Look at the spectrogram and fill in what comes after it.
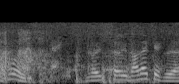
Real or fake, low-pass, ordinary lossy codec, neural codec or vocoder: fake; 7.2 kHz; MP3, 32 kbps; codec, 16 kHz in and 24 kHz out, 1 kbps, XY-Tokenizer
